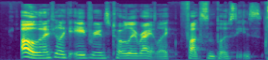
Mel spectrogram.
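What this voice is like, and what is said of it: Exaggerated bro-style voice. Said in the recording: “your best bro impression”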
